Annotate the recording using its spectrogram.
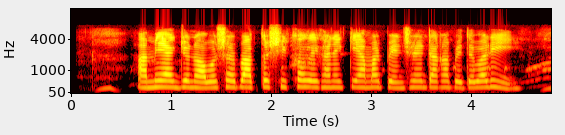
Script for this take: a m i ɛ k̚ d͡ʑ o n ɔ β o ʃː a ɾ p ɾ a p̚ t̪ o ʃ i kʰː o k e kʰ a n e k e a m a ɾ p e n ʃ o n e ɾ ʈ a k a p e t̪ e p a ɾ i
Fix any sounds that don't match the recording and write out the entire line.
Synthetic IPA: a m i ɛ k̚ d͡ʑ o n ɔ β o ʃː a ɾ p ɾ a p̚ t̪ o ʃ i kʰː o k e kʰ a n e k i a m a ɾ p e n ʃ o n e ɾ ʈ a k a p e t̪ e p a ɾ i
